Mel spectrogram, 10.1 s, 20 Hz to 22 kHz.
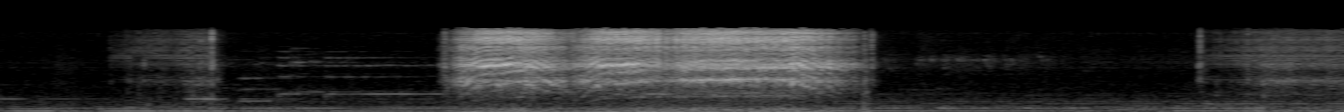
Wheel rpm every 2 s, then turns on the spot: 0, 20, 130, 10, 0.
none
